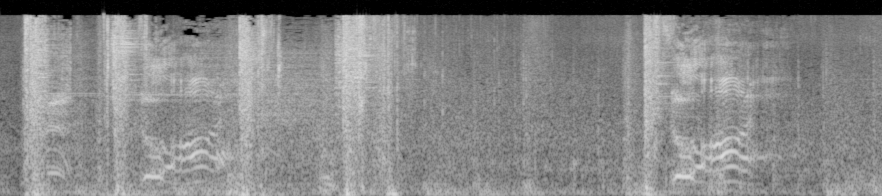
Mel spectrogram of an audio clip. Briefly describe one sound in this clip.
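A man grunts and cries out while fighting.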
